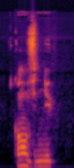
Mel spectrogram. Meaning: masculine plural of convenu
- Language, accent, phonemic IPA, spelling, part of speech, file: French, Canada, /kɔ̃v.ny/, convenus, verb, LL-Q150 (fra)-convenus.wav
